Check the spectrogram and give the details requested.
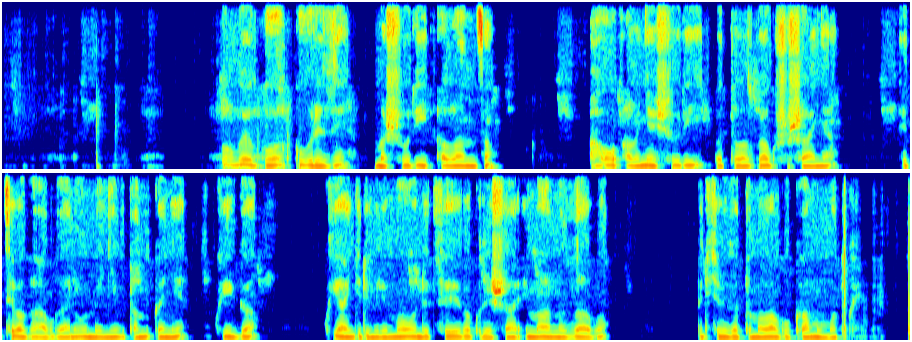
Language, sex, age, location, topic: Kinyarwanda, male, 50+, Nyagatare, education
